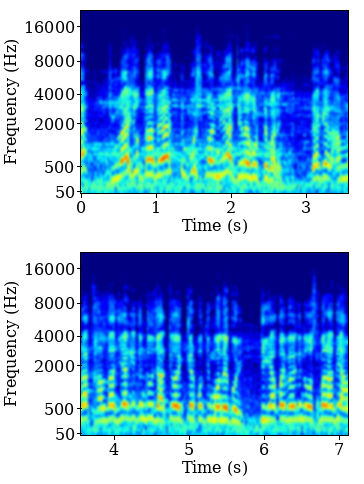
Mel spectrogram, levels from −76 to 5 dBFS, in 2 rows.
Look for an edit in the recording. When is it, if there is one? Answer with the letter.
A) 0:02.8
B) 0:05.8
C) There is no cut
A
